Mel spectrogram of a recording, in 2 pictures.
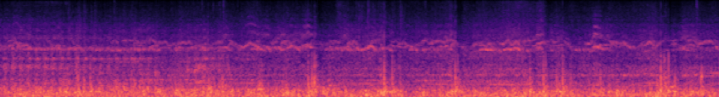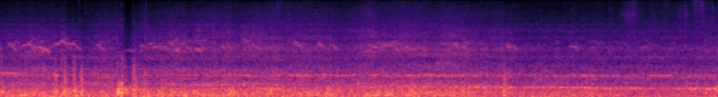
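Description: Electric commuter train running, heard from inside the driver's cab: a steady rumble of wheels on rail with a few sharp clicks. Over the last few seconds a whine slowly falls in pitch as the train slows into a station.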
